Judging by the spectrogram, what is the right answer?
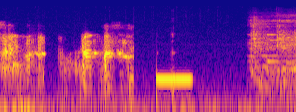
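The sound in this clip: A telephone busy signal as a call fails to connect: one short, steady low tone between stretches of talk.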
